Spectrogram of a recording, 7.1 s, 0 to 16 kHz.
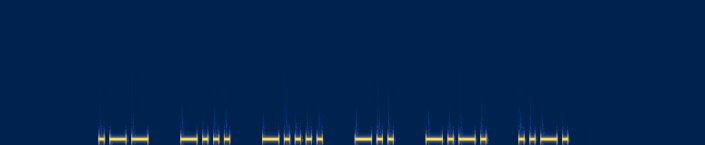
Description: Morse code, heard as a keyed tone, about 21 wpm, spaced as for 16 wpm, 700 Hz. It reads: WB6DCF
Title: USA Call Signs - 6 Characters - 2x Character Spacing - 22wpm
